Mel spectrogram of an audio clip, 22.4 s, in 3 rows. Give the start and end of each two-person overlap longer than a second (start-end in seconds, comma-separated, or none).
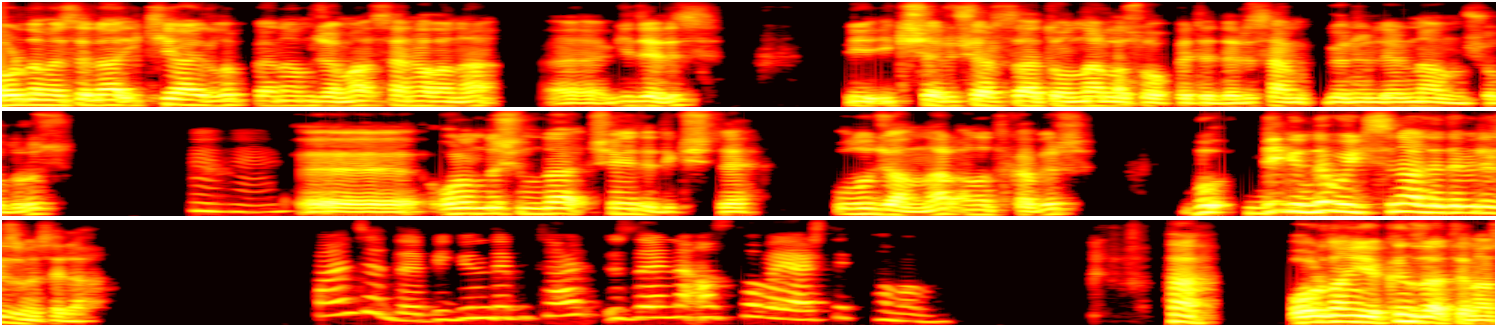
none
